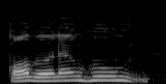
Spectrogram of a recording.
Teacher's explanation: قاب لام کو نرم سے ادا کرنا ہے، ہا کو میم ساکن کے ساتھ ملانا ہے، میم ساکن میں غنہ کریں گے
